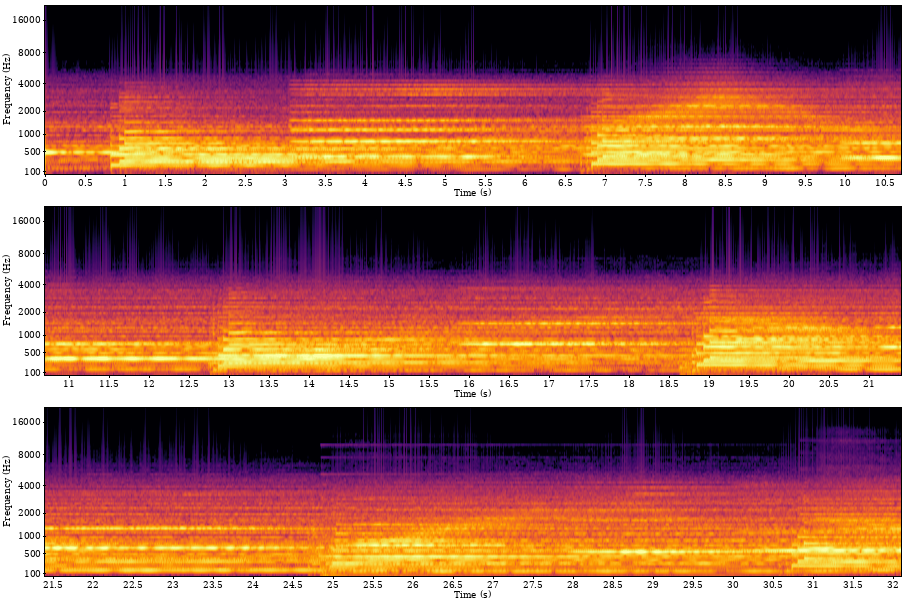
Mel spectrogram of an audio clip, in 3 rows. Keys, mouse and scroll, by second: 1.2-2.2 scroll down 1, 2.2 click, 4.5 alt+click, 4.9 alt+right click, 5.4 alt+click, 5.7 alt+right click, 6.2 alt+middle click, 7.1-8.3 alt+right drag, 8.9 alt+right click, 9.2 alt+middle click, 9.7 alt+right click, 10.8 alt+click, 11.0 alt+right click, 11.4 alt+click, 14.1 ctrl+z, 14.9-16.5 scroll down 1, 16.5 click, 20.0 alt+click, 20.5 alt+right click, 20.8 alt+click, 21.3-22.7 alt+right drag, 23.4 alt+click, 23.7 alt+right click, 24.6-25.4 scroll down 1, 25.4-27.1 scroll up 1, 30.9 3.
